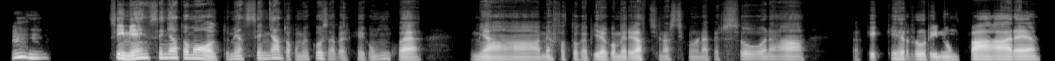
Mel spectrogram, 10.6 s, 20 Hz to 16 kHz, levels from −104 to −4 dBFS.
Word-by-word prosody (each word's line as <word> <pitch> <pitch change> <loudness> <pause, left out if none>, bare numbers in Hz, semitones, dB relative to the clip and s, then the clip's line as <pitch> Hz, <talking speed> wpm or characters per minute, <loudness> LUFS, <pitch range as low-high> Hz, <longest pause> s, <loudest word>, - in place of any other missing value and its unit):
Mh-mh. 170 -5 -1 0.6
Sì - - +5
mi 130 +2 +7
ha - - +7
insegnato 170 -1 +1
molto. 115 -9 +3
Mi 125 - -6
ha 130 - -3
segnato 140 +3 -3
come 115 0 -12
cosa 135 -3 -5
perché 105 +1 -13
comunque 110 -4 -1 0.5
mi 110 +1 -5
ha 100 -1 -1
mi 110 - -6
ha - - -6
fatto 110 +1 -12
capire 110 0 -2
come 105 +1 -4
relazionarsi 105 0 -3
con 105 - -16
una 100 -1 -10
persona, 115 +2 -5 0.5
e - - -26
che - - -6
che - - -8
errori 115 -1 -1
non 110 0 -5
fare. 115 -1 +5
115 Hz, 170 wpm, -25 LUFS, 105-130 Hz, 0.6 s, mi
